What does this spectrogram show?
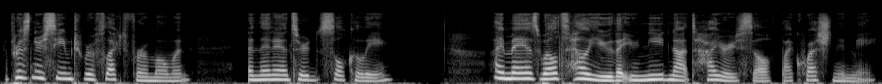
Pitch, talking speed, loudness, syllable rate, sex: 210 Hz, 185 wpm, -17 LUFS, 5.4 syllables/s, female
